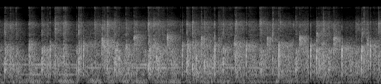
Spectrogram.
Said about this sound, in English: And I thank God for that. We clap hand for the grace in the house.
